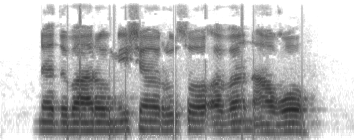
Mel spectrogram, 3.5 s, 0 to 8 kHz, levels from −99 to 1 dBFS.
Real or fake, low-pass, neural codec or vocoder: real; 7.2 kHz; none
